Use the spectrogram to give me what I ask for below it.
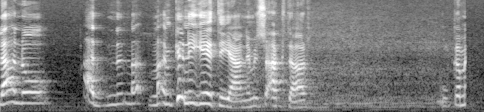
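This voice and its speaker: Here a woman speaks with a Lebanese accent. Her pace is fairly slow and her intonation lively. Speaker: home cook, former restaurant owner. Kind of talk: casual interview. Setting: home kitchen.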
